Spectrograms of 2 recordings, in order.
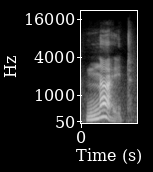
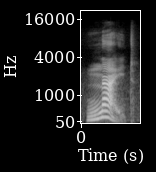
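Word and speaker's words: knight: vai ser ni e nessa palavra eu também não vou pronunciar o k vai ser apenas night night então este é um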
